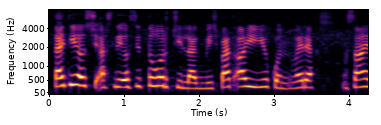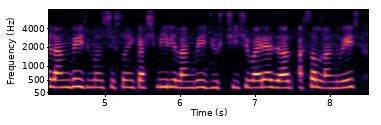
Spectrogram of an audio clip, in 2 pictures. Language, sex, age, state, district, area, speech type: Kashmiri, female, 18-30, Jammu and Kashmir, Baramulla, rural, spontaneous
